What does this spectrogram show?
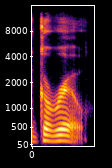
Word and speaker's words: guru: He treated Krishna like a guru, and there's our second special word. It's pronounced guru.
